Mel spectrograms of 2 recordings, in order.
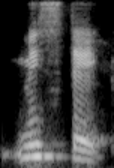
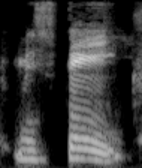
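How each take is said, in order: First: "Mistake" as MIS-take; first-syllable stress. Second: "mistake" as mis-TAKE; last-syllable stress. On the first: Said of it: "on the first syllable". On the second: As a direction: lean on the end of "mistake". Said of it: "it's on the last syllable". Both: Shown as a demonstration.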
